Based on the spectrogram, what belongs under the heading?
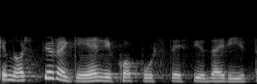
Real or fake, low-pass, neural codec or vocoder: fake; 3.6 kHz; codec, 16 kHz, 2 kbps, X-Codec, WavLM features, trained on Multilingual LibriSpeech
